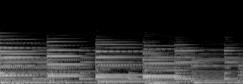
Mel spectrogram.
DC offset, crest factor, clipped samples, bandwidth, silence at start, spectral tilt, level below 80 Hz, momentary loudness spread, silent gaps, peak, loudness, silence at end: under 0.1%; 16 dB; under 0.1%; 5 kHz; 0 s; -9.5 dB/octave; -38 dBFS; 8 LU; none; -10 dBFS; -26 LUFS; 0 s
